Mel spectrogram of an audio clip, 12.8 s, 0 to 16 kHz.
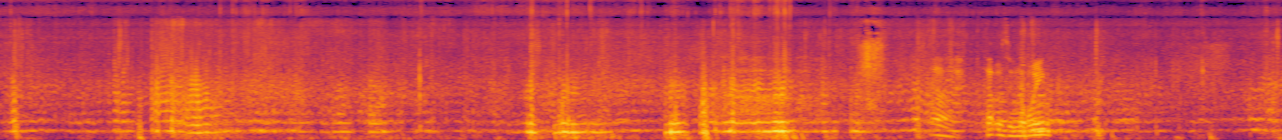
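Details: Honey bees from two hives, cross at being inspected, recorded 5 March 2022; a dense, steady droning buzz at a low pitch that swells and surges irregularly as the bees grow louder, with sharper bursts of wingbeat noise throughout.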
